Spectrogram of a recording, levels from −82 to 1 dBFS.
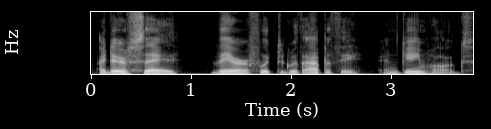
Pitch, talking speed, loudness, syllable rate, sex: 105 Hz, 175 wpm, -19 LUFS, 4.9 syllables/s, male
